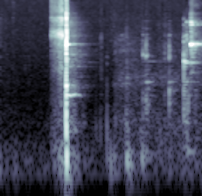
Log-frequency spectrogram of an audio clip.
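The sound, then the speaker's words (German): A beer bottle being opened gives one sharp, bright glassy clink-pop, followed by a few fainter clinks and rattles. No one speaks. “Aber jetzt müssen wir uns halt irgendwie vom Mikro wegbewegen, um das Bier aufzumachen. Ja. Also, ja. Wir kriegen das hin. Genau. Mal gucken, ob man trotzdem irgendwie einen Plöpp-Sound hier reinkriegt.”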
